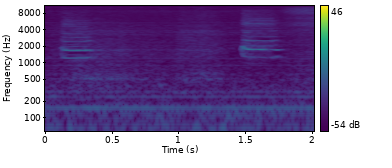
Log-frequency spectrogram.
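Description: Fledgling blue jay giving two short begging calls, a little over a second apart, while being hand-fed.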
